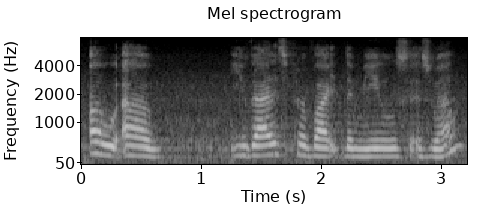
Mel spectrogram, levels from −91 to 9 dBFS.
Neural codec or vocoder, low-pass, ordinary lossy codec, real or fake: codec, 16 kHz, 8 kbps, FunCodec, trained on Chinese and English, 25 frames a second; none; none; fake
